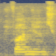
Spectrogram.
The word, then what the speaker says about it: Funyuns: Funyuns rhyme with bunion.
